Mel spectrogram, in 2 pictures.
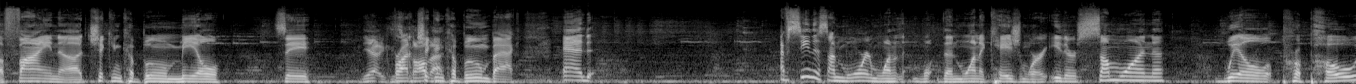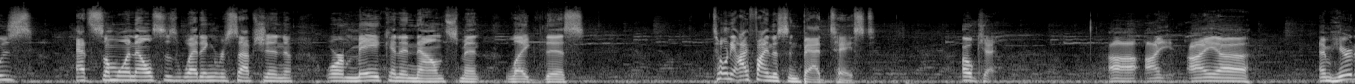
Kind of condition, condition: setting, busy venue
